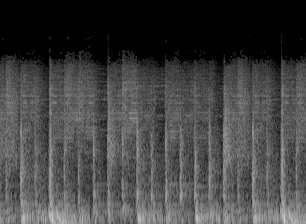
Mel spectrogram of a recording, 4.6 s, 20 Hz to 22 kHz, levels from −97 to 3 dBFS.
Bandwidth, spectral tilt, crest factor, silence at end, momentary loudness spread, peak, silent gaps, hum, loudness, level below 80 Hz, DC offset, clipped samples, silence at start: 9.4 kHz; -4.5 dB/octave; 20 dB; 0 s; 7 LU; -12 dBFS; none; none; -34 LUFS; -38 dBFS; under 0.1%; under 0.1%; 0 s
